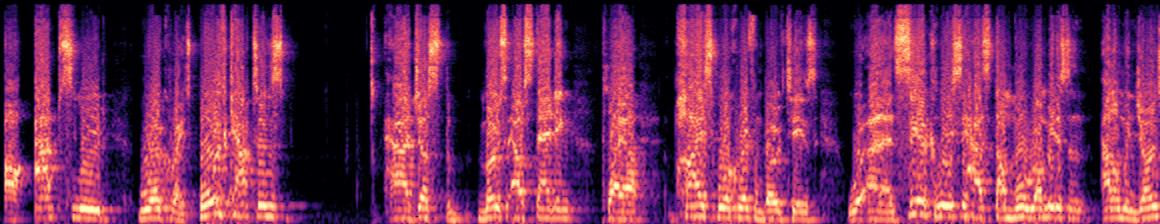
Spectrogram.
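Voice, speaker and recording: A man's voice: on the high side, a bit bright. A man casually reviewing a rugby match, rambling with fillers and restarts, recorded on a distorted, clipping mic. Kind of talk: casual video commentary.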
